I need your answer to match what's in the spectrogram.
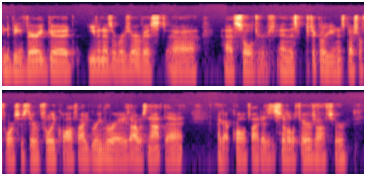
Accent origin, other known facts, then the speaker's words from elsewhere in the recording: Texas, United States; moved away; also born or lived in Colorado; I moved to Colorado from Texas, where I'm originally from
